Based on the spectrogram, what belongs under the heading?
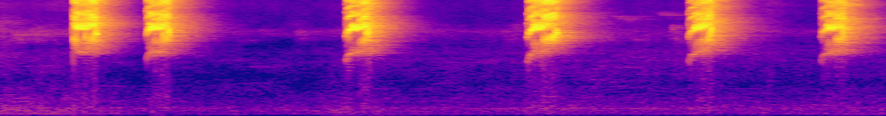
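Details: Lovebird giving sharp, harsh high chirps in spaced bursts, six calls over about seven seconds, with a quiet background.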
